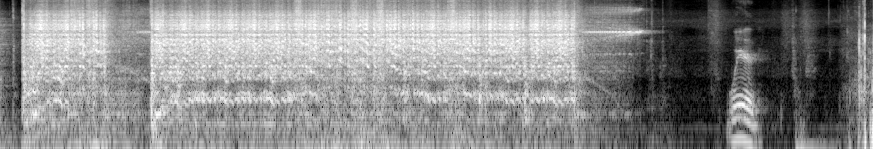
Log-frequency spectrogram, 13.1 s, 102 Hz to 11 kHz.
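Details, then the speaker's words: Abandoned square-body C10 with gas poured in the carb, cranked with the coil/HEI wired to battery positive: several seconds of fast cranking with uneven catches, then it falls quiet; fires only briefly on poured fuel. "It kind of runs. You couldn't see me over here, but I was cranking and I touched the coil so you can hear it."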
